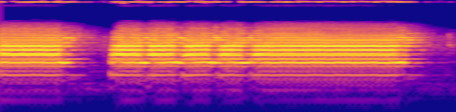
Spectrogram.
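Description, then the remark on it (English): A loud truck horn honks twice at something blocking the highway: a short blast, a brief gap, then a longer sustained blare of about two seconds. The tone is brassy and rich, with no talking. “I'll give it the horn.”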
